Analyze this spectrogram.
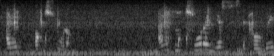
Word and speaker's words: ألف مقصورة: It's pronounced as ألف, like ندى, سلمى, على, هدى. Yes, it will go like ألف.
